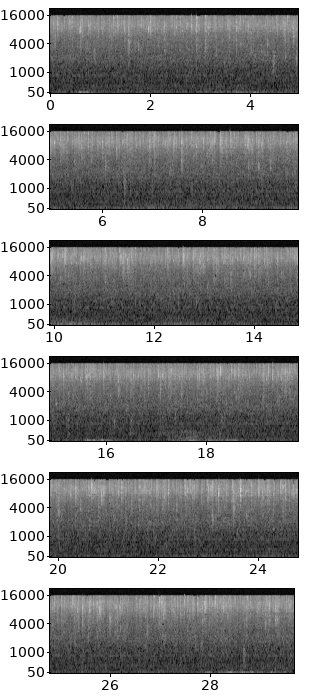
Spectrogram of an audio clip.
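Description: Heavy rain falling steadily, a dense hiss full of close individual drops tapping, with a few brief low thumps.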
